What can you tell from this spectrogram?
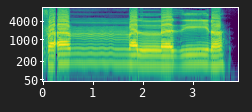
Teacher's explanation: alif lam yang ditulis tapi tidak dibaca sehingga ini langsung ke huruf lam yang ketiga ya Al ketemu lam maka bergabung menjadi lam yang ditasydidkan maka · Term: alif lam syamsiyah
